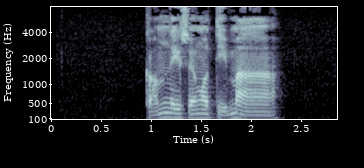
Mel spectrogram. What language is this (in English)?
Cantonese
